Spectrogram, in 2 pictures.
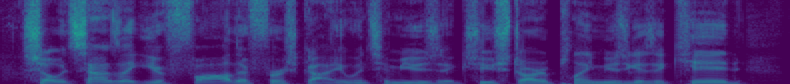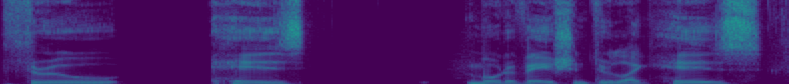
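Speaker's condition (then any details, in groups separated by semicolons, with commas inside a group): No condition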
